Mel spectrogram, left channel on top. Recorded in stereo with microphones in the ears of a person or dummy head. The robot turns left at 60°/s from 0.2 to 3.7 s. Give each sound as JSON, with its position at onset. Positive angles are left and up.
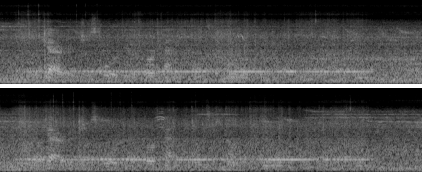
{"t": 0.3, "sound": "a woman speaking", "azimuth_deg": 90, "distance_m": 4.5}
